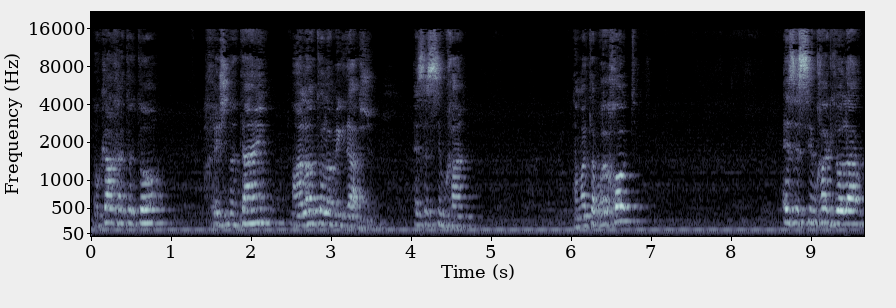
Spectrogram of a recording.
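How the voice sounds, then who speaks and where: High-voiced man teaching in an echoey hall. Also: pauses often. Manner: repeats phrases, quizzes listeners, acts out quotes. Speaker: religious teacher. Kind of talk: Talmud class. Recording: echoey room from far off, faint noise.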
